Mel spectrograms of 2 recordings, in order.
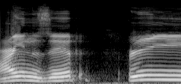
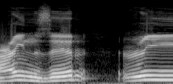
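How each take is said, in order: The two takes are said the same way.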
